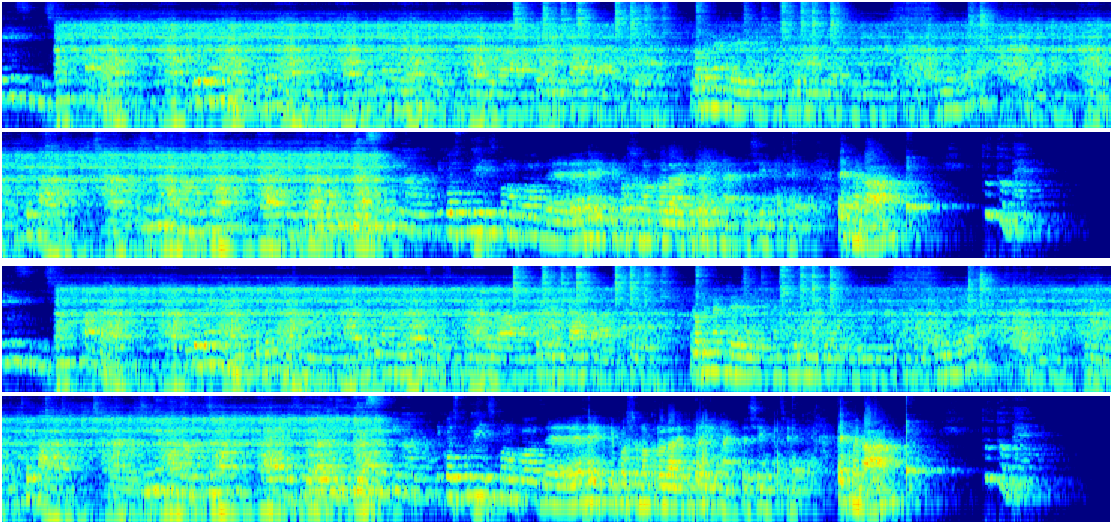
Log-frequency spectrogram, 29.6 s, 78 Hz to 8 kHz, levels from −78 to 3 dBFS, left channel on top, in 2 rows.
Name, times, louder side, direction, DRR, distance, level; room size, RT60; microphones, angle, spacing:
voice 1, 0.0-1.0 1.3-2.2 16.4-18.3 18.9-20.7 21.0-21.1 26.1-26.5 27.4-27.5 27.9-28.4, right 1 dB, ahead, -8 dB, 0.6 m, -36 dB
sound 1, 0.7-19.8, left 1 dB, 70° left, 0.7 m, -32 dB
voice 2, 1.1-1.6 2.4-13.2 13.6-15.7 16.2-17.3 18.2-19.7 20.6-26.9, right 2 dB, 55° right, 0 dB, 0.4 m, -32 dB
sound 2, 6.8-7.9 8.1-8.9 9.2-9.4 9.9-11.2 11.8-12.4 12.7-13.9 14.3-14.4 14.8-16.7 17.0-17.6, right 1 dB, 20° right, 1.1 m, -37 dB
2.5 x 2.2 x 2.5 m, 1.3 s
head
